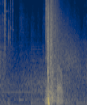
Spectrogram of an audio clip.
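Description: A single sharp, close gunshot cracks out from a Wild West Online shooter game, followed by a softer trailing echo and faint background noise.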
